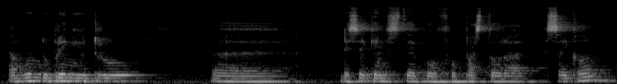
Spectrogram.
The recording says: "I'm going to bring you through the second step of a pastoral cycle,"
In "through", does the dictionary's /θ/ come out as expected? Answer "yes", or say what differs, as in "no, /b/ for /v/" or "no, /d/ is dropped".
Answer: no, /t/ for /θ/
